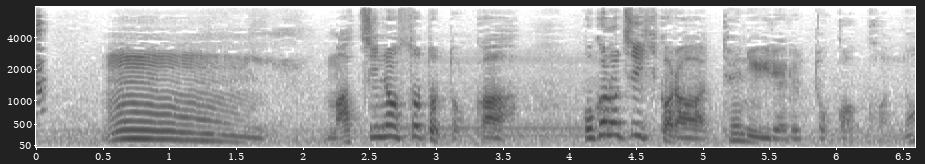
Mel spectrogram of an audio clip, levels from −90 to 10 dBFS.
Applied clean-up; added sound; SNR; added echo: none; Wind instrument, woodwind instrument; 19 dB; none.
